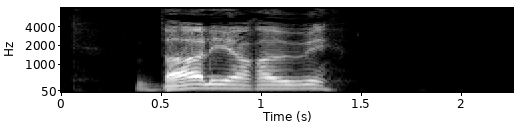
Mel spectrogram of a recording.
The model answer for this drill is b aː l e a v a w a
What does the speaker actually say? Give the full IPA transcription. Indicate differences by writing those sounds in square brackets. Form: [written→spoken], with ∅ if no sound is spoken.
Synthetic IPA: b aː l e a [v→ʁ] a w [a→e]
